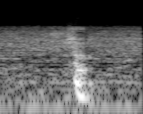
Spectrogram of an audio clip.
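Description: A steady stream of tap water runs into a test tube holding a small amount of green powder, a constant hiss that swells briefly with a fuller splash partway through, with no voices.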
